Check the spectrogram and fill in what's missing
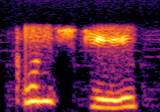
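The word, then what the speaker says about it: pączki: It's said Poonchki, but when you say Poonchki, you're actually referring to more than one. That is the plural. An individual one is actually called a Poonchek.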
